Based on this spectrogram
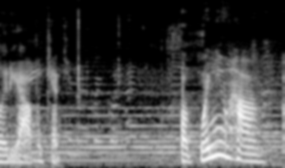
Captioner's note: speaking foreign language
